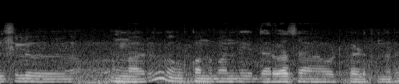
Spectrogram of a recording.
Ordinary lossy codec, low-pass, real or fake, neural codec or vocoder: none; 7.2 kHz; real; none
